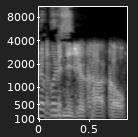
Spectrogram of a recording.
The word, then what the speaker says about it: meningococcal: What meningococcal.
